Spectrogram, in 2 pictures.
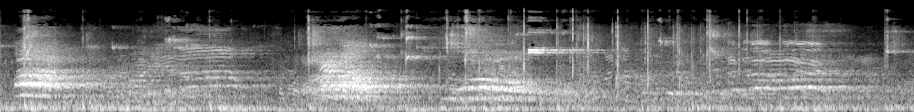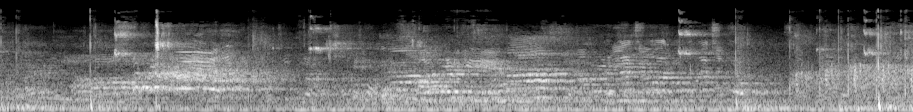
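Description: Men's voices calling out across a large gymnasium, loudest near the start and again about three and a half seconds in. Sharp knocks of a volleyball being struck and bouncing on the hardwood floor come in between.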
